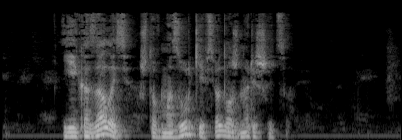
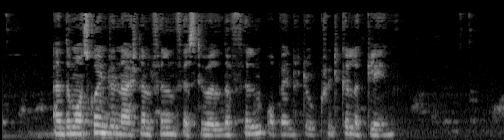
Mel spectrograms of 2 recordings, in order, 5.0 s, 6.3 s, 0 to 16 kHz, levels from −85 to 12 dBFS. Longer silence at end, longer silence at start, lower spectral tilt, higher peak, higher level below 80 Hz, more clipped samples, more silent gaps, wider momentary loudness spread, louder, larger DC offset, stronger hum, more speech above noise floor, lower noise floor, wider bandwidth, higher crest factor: first, 1.45 s vs 0.05 s; first, 0.8 s vs 0.05 s; about the same, -5.5 dB/octave vs -4.5 dB/octave; about the same, -4 dBFS vs -6 dBFS; first, -44 dBFS vs -58 dBFS; neither; neither; second, 14 LU vs 17 LU; first, -21 LUFS vs -24 LUFS; neither; neither; first, 40 dB vs 35 dB; about the same, -61 dBFS vs -59 dBFS; about the same, 11.5 kHz vs 11.5 kHz; about the same, 20 dB vs 20 dB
